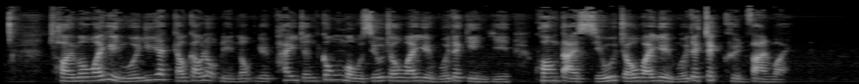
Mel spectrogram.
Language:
Cantonese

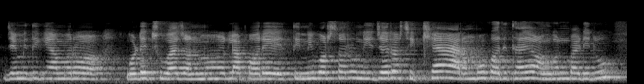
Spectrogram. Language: Odia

